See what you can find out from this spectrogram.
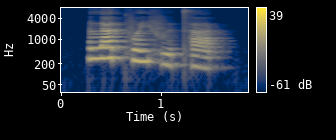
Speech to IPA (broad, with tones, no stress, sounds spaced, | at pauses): l a˦˥ t̚ f ə˧ j f ɨ˨˩ t̪ʰ a˨˩ k̚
